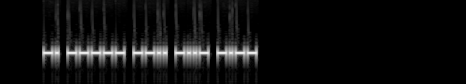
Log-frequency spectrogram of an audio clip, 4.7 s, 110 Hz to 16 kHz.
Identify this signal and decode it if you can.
Morse code, heard as a keyed tone, about 39 wpm, 700 Hz. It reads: N0ZXY
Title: USA Call Signs - 5 Characters - Repeated 3x - 40wpm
